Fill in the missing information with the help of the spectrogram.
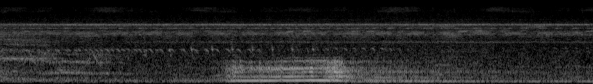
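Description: Asian elephant giving one drawn-out, pitched call lasting about a second, starting a little after two seconds in. A steady high drone of insects runs underneath.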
